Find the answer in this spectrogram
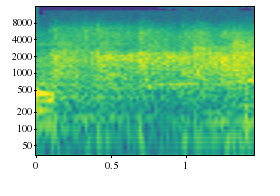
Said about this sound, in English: So let's have a round of applause to make them feel welcome.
